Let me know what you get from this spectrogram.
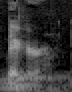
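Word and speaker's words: Biggar: And it's B-I-G-G-A-R, but everybody pronounced it Bigger.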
